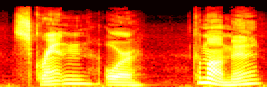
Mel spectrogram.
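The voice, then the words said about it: Imitates a politician's voice. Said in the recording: “That's my impression ... That was my best job at impersonating ... I can't do good politician impressions”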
